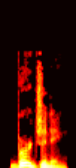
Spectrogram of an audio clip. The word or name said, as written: burgeoning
